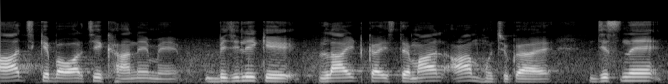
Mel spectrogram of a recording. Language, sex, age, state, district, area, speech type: Urdu, male, 18-30, Uttar Pradesh, Saharanpur, urban, spontaneous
